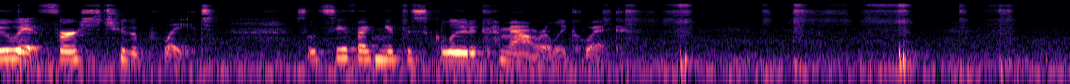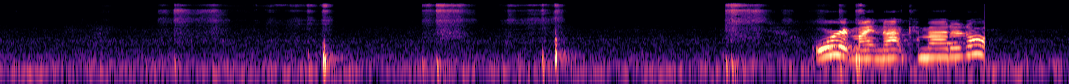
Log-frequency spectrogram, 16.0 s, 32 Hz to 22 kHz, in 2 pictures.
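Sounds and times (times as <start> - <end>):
glue bottle hissing air: 4.6 - 7.7, 9.1 - 12.4, 13.4 - 14.4.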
